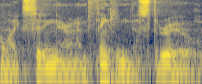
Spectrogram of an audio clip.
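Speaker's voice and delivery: ordinary talk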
